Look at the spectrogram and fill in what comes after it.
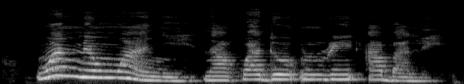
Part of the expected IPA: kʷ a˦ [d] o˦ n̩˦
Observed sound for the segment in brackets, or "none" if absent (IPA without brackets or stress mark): d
